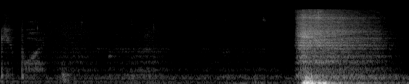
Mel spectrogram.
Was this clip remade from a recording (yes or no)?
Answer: no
